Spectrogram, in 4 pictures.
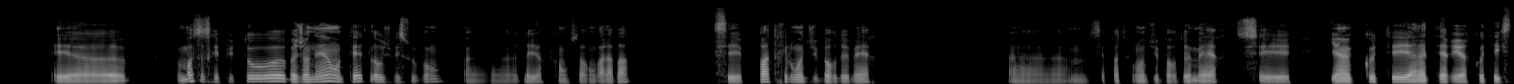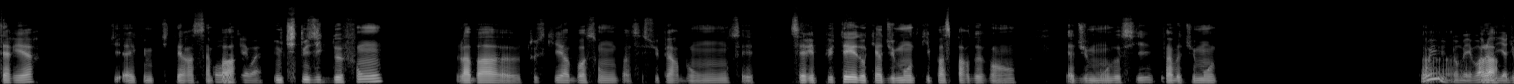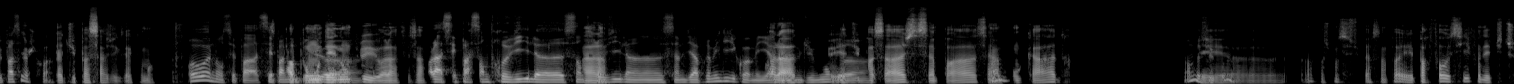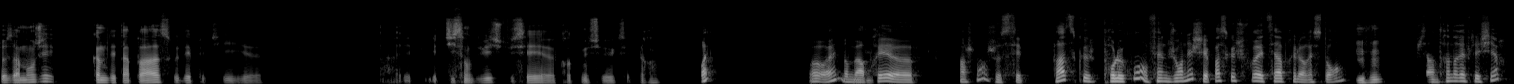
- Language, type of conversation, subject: French, unstructured, Comment décrirais-tu ta journée idéale ?
- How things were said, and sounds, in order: other background noise; stressed: "bondé"; tapping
